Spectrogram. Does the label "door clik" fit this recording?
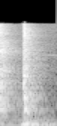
Yes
